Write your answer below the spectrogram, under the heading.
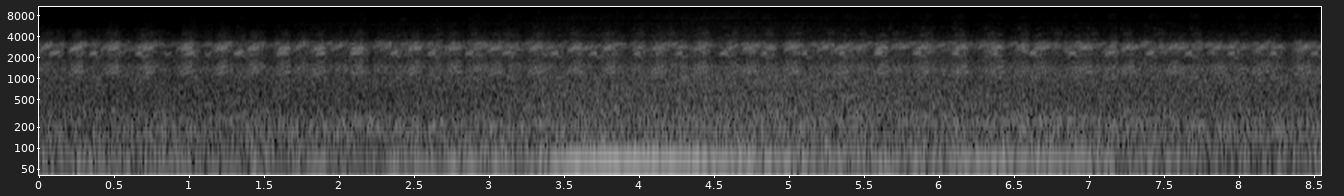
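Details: Frogs calling together on a 25 June evening in Gyeongju, Korea: thick chorus of quick, rattling croaks about four per second, with a low rumble underneath midway through.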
